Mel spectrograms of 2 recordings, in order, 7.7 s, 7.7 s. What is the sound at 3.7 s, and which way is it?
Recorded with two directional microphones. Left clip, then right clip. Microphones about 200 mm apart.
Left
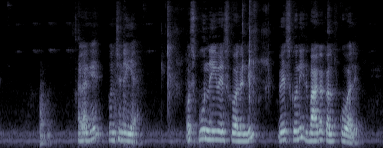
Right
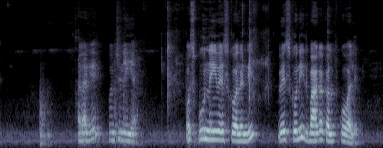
Speech, 45° right (ahead or behind).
